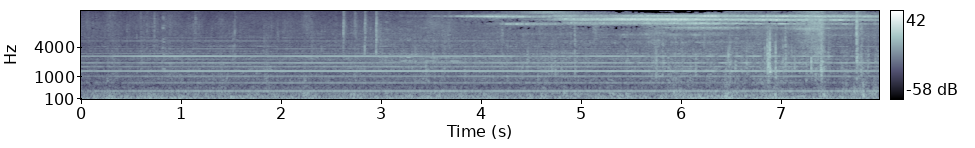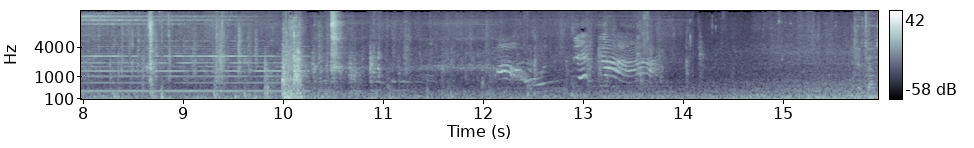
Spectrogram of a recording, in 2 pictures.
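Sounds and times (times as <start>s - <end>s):
train pulling away and rolling along: 0.0s - 15.9s
rattling train carriages: 2.1s - 14.3s.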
